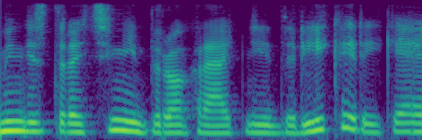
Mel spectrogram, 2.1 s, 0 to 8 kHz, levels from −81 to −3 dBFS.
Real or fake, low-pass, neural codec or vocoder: fake; 7.2 kHz; codec, 16 kHz, 0.8 kbps, ZipCodec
